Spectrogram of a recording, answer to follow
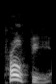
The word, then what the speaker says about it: Proffie: It's Proffie, and God bless Jeff. Jeff is always going to be a Proffie pronunciator. Yeah, Birch, like he pronounces it like he's from Canada.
